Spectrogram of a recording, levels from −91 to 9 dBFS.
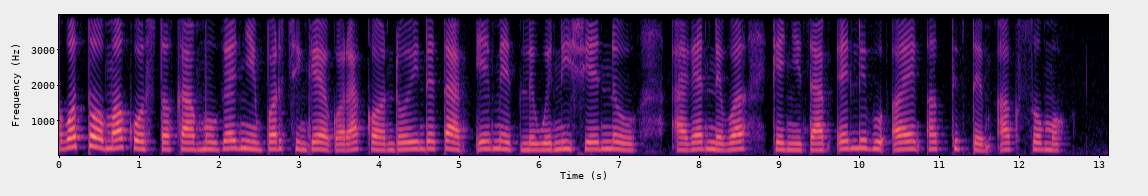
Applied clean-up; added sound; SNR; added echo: none; none; none; none.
